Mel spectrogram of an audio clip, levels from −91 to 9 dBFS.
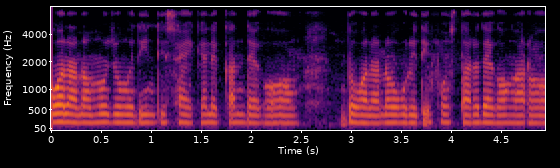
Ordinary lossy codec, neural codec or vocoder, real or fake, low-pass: none; vocoder, 22.05 kHz, 80 mel bands, HiFi-GAN; fake; 7.2 kHz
